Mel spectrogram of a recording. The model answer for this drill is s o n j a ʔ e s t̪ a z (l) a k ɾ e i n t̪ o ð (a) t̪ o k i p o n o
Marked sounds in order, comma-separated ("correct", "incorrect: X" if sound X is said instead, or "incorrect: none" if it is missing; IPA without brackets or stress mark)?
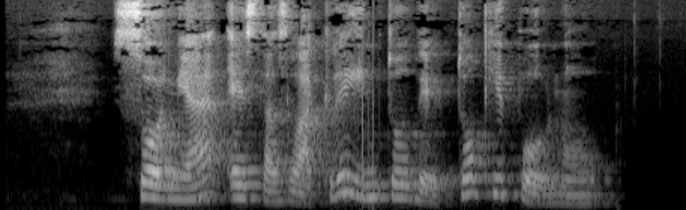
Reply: correct, incorrect: e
